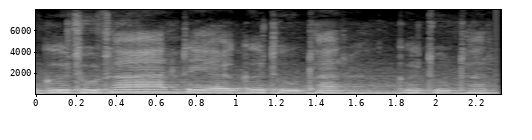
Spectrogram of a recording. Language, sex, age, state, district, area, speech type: Bodo, female, 60+, Assam, Chirang, rural, spontaneous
